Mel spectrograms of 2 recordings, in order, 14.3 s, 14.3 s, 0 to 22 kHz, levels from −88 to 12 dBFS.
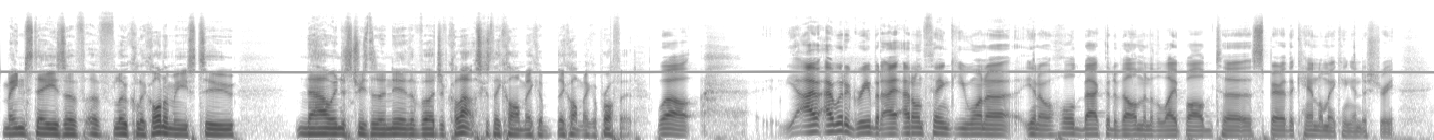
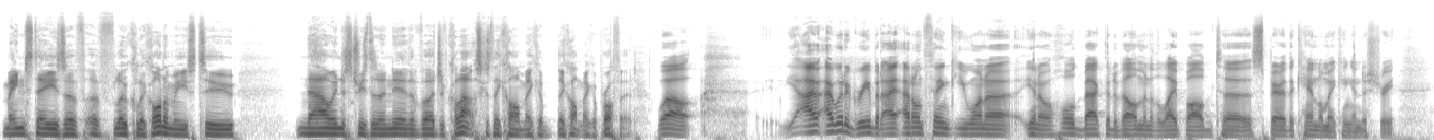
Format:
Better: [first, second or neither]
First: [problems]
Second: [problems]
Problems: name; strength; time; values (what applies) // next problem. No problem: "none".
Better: second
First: high-pitched whine; noticeable; throughout; 3 kHz, 20 dB below the speech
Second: none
